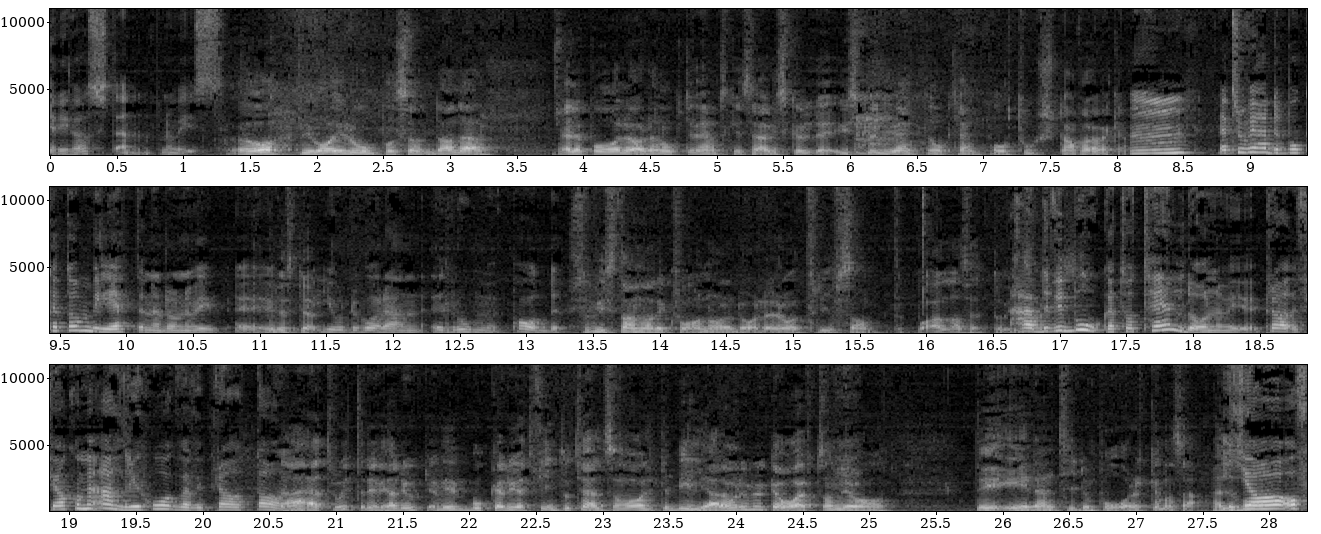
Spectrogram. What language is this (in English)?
Swedish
